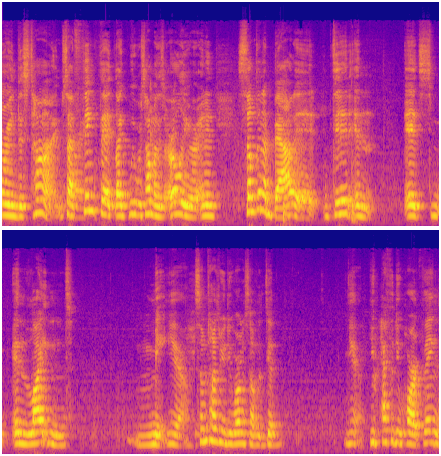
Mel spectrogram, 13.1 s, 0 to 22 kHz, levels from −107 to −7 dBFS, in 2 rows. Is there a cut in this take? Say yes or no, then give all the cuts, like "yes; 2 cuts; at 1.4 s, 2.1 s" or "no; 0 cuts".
yes; 1 cut; at 9.4 s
